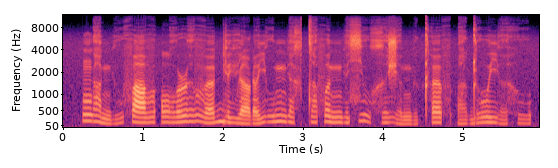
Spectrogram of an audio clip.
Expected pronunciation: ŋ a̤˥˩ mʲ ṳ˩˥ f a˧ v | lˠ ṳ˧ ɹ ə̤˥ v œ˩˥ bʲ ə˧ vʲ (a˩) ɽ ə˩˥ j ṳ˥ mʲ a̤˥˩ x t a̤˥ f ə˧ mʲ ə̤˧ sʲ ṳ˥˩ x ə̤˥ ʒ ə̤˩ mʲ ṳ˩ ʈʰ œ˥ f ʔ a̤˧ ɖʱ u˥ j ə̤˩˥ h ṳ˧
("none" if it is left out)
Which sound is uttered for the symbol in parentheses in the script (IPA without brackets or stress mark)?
a˩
